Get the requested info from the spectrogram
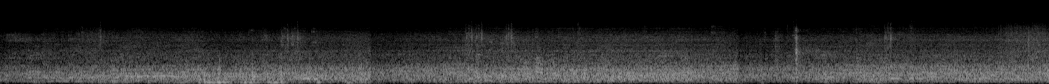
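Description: Steady whirring airflow from the portable ventilator fans of Sokol spacesuits running. A few light knocks come from boots and equipment on the stairs.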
